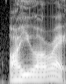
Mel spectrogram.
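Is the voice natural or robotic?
natural. It is said in a plain natural voice.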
